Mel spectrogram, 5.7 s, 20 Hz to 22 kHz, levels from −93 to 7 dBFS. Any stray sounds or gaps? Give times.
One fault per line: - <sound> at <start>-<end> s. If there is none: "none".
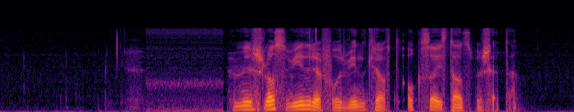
none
